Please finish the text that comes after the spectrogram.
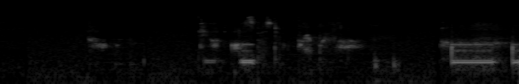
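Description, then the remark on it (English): A string of short electronic touch-tone beeps as a phone number is dialed, followed by a longer steady ringback tone, with faint murmuring voices in the background. “A quick phone call here.”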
